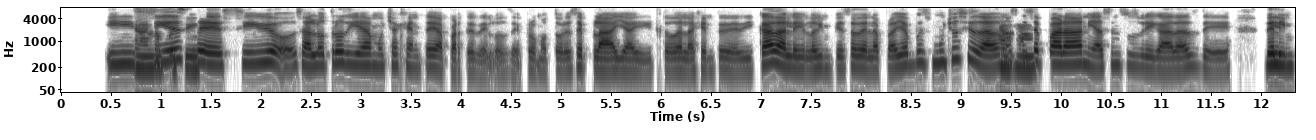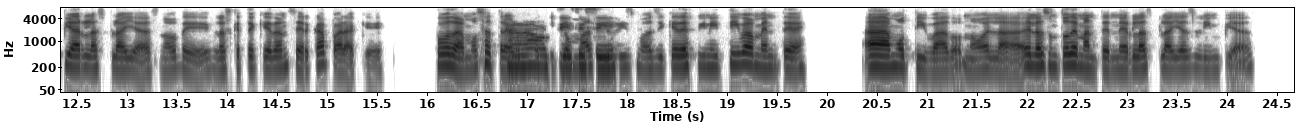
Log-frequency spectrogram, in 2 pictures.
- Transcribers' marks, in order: none
- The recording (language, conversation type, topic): Spanish, unstructured, ¿Qué opinas sobre la gente que no recoge la basura en la calle?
